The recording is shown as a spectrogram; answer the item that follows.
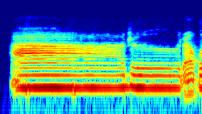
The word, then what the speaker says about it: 아르: 하나 만들어서 쓰고 있어 1아루 이렇게 읽을 때는 아르라고 읽어 그 다음에 한별의 길이가 100m가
